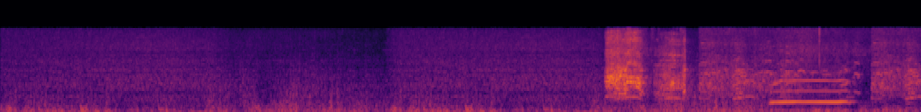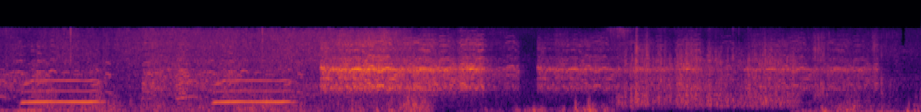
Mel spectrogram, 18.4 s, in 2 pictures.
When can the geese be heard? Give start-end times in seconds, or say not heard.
6.0-18.0.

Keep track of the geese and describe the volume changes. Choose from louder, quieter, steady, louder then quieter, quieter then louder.
quieter.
